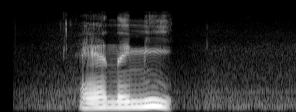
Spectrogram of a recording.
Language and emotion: Russian, neutral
